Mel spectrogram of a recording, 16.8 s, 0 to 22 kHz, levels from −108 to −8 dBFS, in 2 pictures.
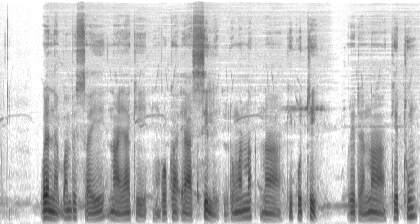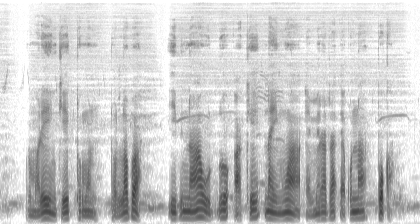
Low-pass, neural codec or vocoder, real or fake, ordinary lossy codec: none; none; real; none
